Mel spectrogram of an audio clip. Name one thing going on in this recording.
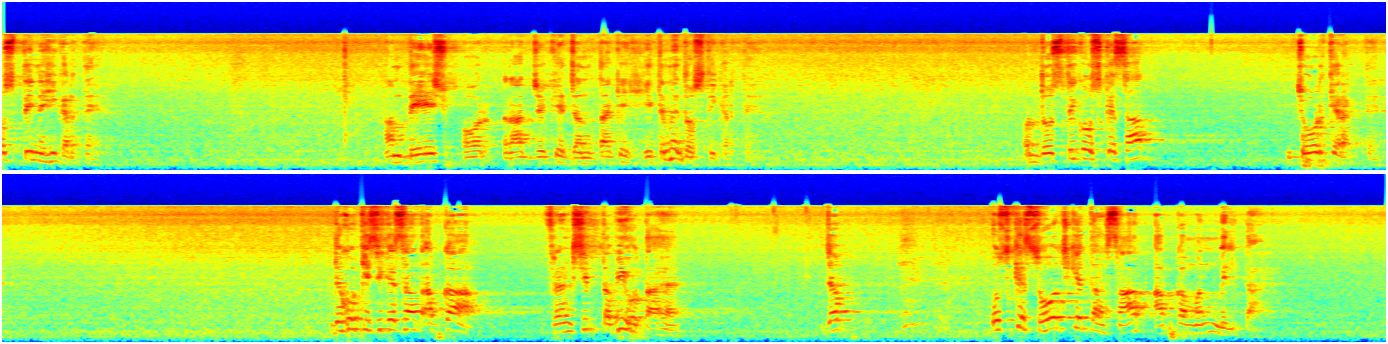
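A man speaks with animation into a microphone over loudspeakers, pausing between phrases.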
